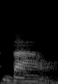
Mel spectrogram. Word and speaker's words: bao: as b-a-o and it's pronounced bow like take a bow not bow like wear a bow in your head amy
